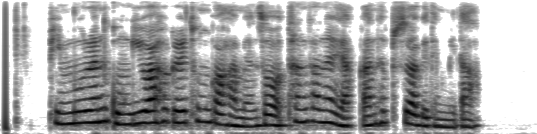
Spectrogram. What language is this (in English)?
Korean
